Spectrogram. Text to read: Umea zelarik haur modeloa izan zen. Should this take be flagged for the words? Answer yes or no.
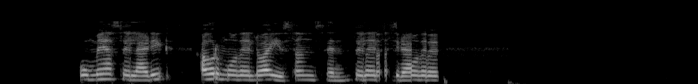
yes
